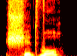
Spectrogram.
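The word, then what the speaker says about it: Szydło: Ja, ik zag een reactie van eh, Beata Shitwo Dan spreek je het echt goed uit. De oud-premier van eh, Polen. Maar je schrijft uh, eh, S-Z-Y-D... L met zo'n dingetje erdoorheen. O, en, maar dat is al shitwo.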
